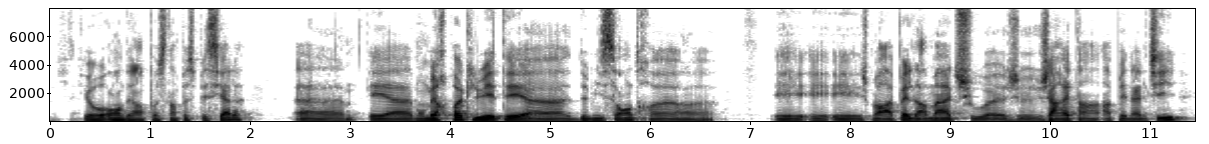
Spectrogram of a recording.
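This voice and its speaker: A man with a fairly low pitch and fairly even intonation speaks at a fairly slow pace, with big swings in loudness. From French provinces. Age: 30s. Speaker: entrepreneur and neuroscience coach. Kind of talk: podcast interview. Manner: casual, many hesitations.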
